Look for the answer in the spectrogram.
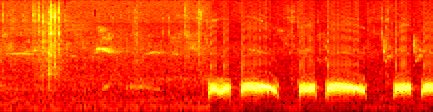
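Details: Spotted dove practising its voice in the morning. Faint background chirps give way to a strong series of low hollow coos, paired short and long, repeated rhythmically.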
